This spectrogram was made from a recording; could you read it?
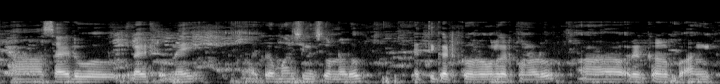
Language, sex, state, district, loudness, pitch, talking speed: Telugu, male, Andhra Pradesh, Srikakulam, -18 LUFS, 120 Hz, 150 wpm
